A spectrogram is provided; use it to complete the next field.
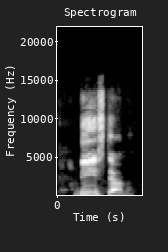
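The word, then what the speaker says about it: Die Stem: था, ब्लैक के द्वारा डी स्टैम, डाई या डी बोलो, मेरे को प्रोनाउंसिएशन ढंग से नहीं समझ आया था इसका, लेकिन इसको बोलते हैं डी स्टैम, ठीक है।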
